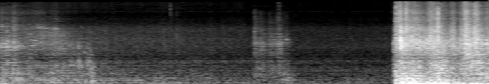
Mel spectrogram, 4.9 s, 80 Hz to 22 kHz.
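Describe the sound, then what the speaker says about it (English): A tank cannon in World of Tanks, an SU-152 firing HEAT rounds: quiet mechanical rumble with a faint distant report midway, then one loud, sharp, close gunshot boom near the end that rings on. "He's firing the heat rounds now."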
